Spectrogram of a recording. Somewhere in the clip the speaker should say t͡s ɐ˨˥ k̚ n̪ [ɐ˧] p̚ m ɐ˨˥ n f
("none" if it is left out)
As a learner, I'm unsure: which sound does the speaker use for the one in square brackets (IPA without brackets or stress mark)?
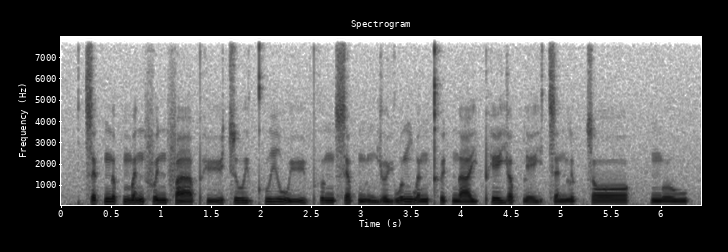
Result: ɐ˧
